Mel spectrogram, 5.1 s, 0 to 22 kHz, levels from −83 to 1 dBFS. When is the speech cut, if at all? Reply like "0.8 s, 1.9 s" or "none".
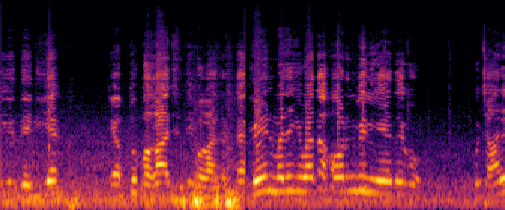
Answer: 2.3 s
